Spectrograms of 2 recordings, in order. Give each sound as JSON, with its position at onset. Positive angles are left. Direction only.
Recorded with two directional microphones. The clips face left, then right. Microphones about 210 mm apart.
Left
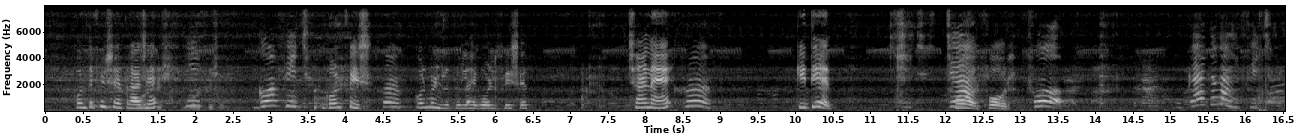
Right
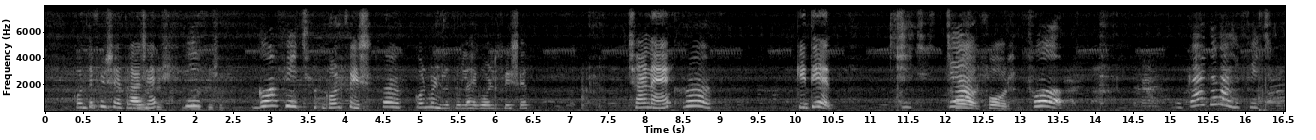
{"t": 0.4, "sound": "speech", "side_deg": 0}
{"t": 1.5, "sound": "speech", "side_deg": -45}
{"t": 3.4, "sound": "speech", "side_deg": 0}
{"t": 7.8, "sound": "speech", "side_deg": 0}
{"t": 10.0, "sound": "speech", "side_deg": 0}
{"t": 11.3, "sound": "a child's voice", "side_deg": -40}
{"t": 12.4, "sound": "speech", "side_deg": 0}
{"t": 13.2, "sound": "speech", "side_deg": -45}
{"t": 15.3, "sound": "a child's voice", "side_deg": -45}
